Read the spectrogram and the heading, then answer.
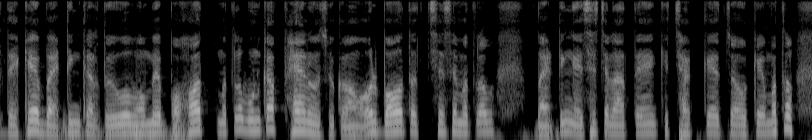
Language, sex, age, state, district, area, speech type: Hindi, male, 18-30, Bihar, Samastipur, urban, spontaneous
